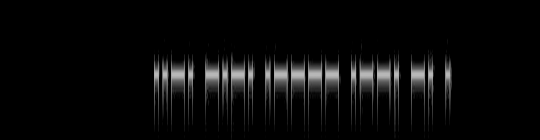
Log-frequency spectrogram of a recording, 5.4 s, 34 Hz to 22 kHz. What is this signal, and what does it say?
Morse code, heard as a keyed tone, about 28 wpm, 700 Hz. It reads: FC1PNE
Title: DXCC-100 Call Signs - 6 Characters - Repeated 2x - 28wpm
